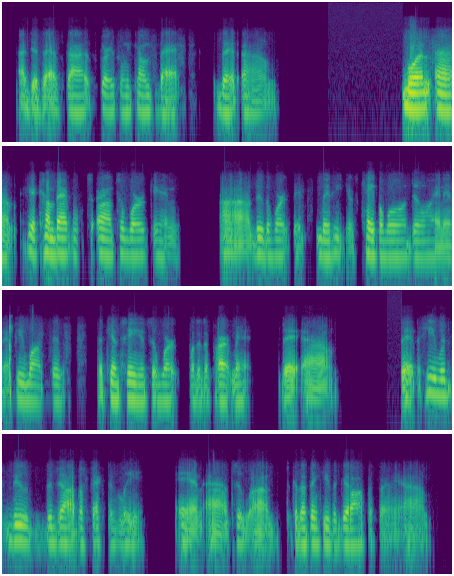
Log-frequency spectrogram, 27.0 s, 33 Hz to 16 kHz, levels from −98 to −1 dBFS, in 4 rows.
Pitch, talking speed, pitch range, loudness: 130 Hz, 145 wpm, 125-135 Hz, -25 LUFS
